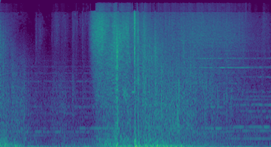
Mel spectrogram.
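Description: A Confringo fire spell explodes in the video game Hogwarts Legacy: one deep booming blast that swells and rumbles for a couple of seconds over continuous game ambience.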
